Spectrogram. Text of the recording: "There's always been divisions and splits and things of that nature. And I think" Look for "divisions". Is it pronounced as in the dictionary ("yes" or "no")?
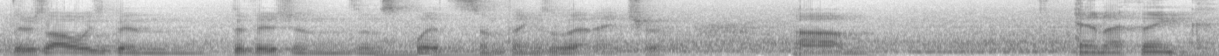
yes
